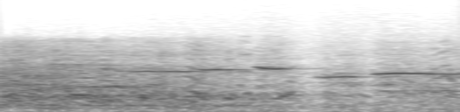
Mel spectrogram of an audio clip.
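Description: A man whistling a tune in short, high notes.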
